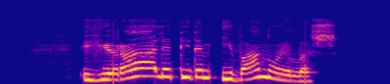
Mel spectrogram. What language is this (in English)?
Mari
